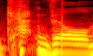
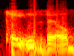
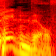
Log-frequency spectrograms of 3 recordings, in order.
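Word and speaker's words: Catonsville: It's Catonville, but... – Catonville, thank you. – Everybody mispronounces it, so I take no offense.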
